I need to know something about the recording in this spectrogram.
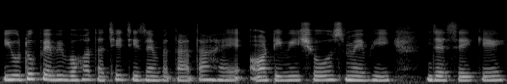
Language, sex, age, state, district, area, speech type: Urdu, female, 30-45, Telangana, Hyderabad, urban, spontaneous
